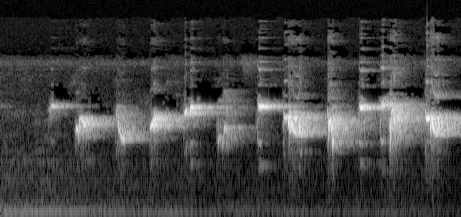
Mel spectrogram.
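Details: Energetic song from a sooty-headed bulbul: clear, liquid whistled notes alternating between a higher and a lower pitch, each falling at its end, repeated about every half second, over a soft low hum at the start.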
